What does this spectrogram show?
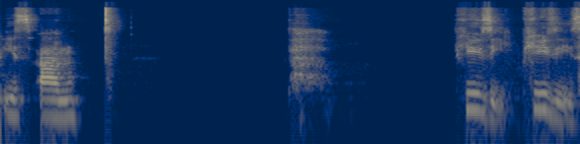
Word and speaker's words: Pusey: Pusey is how it's pronounced.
